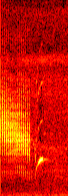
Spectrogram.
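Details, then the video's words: A tailorbird, a lure and therapy call for reluctant singers, gives a fast, buzzy high trill of about twenty pulses in half a second, then a single short rising whistle. "suara pancingan sirtu teras"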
